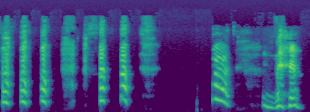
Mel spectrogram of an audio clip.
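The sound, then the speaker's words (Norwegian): A series of short, breathy voiced gasps builds up, then after a brief pause a sharp, loud burst erupts, like a sneeze with a noisy, forceful release. “Der kom det en nys jeg kjente han kom.”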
